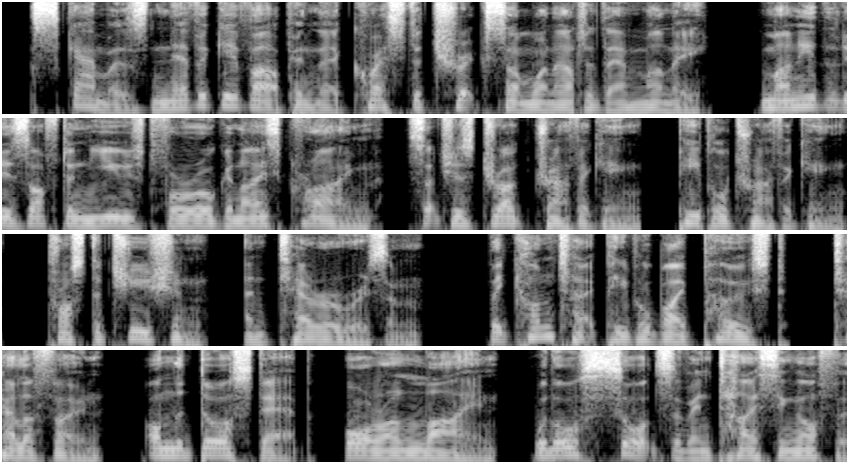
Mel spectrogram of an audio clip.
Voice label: Scams Advert Radio; Cambs County Council; Cambridge 105 Radio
